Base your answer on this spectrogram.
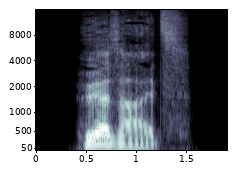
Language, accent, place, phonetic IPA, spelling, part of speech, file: German, Germany, Berlin, [ˈhøːɐ̯ˌzaːls], Hörsaals, noun, De-Hörsaals.ogg
- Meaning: genitive singular of Hörsaal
